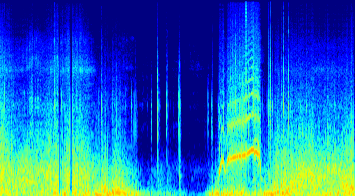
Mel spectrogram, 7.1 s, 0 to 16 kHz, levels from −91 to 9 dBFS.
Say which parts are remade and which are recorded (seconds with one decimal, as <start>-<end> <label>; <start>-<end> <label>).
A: 0.0-7.1 recorded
